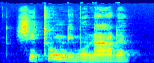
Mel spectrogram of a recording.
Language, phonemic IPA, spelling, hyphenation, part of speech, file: Dutch, /siˈtrun.li.moːˌnaː.də/, citroenlimonade, ci‧troen‧li‧mo‧na‧de, noun, Nl-citroenlimonade.ogg
- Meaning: lemonade, a sweetened or fizzy drink based on lemon juice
